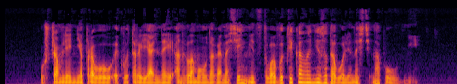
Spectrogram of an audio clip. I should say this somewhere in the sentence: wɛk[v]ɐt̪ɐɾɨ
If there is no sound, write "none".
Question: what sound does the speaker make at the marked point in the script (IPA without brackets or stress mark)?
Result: v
